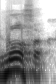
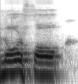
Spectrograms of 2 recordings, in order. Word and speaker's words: Norfolk: these words they're funky just like norol not Norfolk is pronounced norol right that us a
